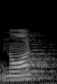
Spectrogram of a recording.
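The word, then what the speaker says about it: knot: आई am going to टाई अ नॉट tomorrow. नॉट नहीं पढ़ना, नॉट के silent है यहाँ पे।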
